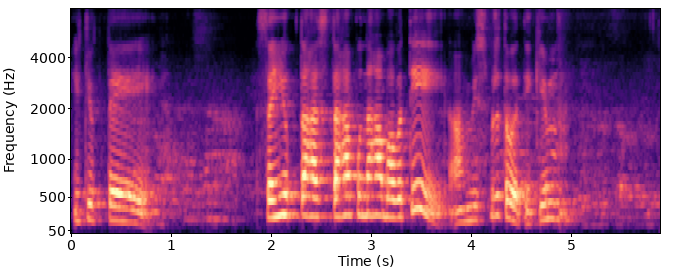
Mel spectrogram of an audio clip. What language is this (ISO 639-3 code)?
san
